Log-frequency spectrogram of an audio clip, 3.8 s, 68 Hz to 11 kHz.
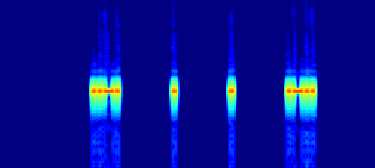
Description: Morse code, heard as a keyed tone, about 38 wpm, spaced as for 14 wpm, 700 Hz. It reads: FEEL
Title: 6x Character Spacing - Top 500 Words - 40wpm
